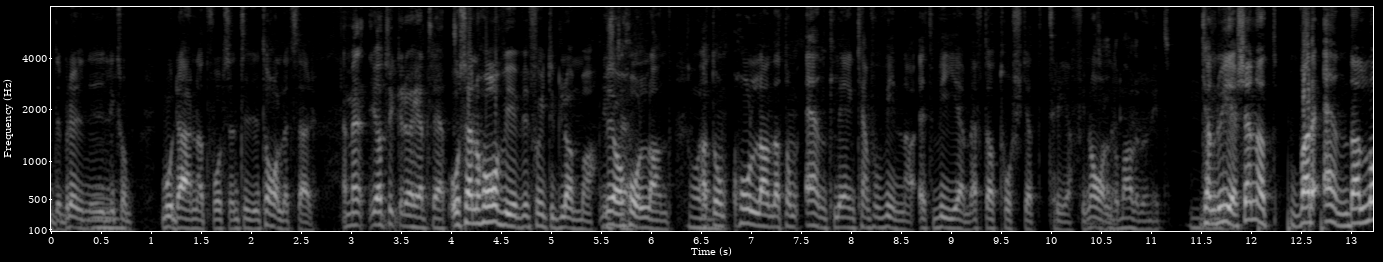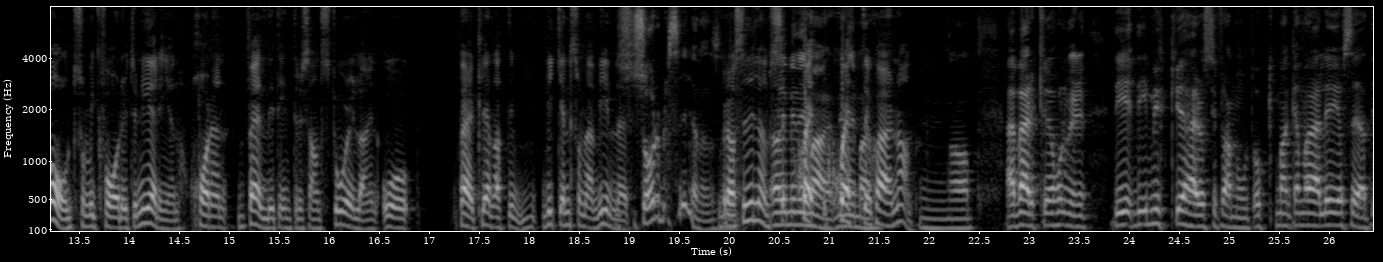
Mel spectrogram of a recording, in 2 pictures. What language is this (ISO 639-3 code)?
swe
